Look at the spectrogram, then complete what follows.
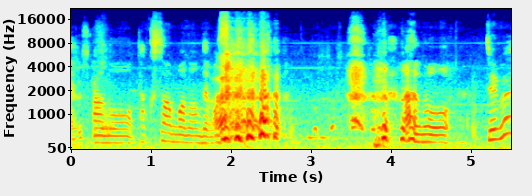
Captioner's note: laughs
